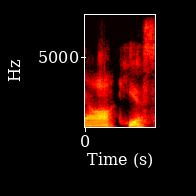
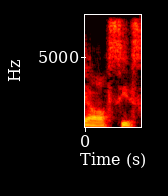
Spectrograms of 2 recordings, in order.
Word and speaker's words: Arceus: English some people say Arc yes I I say Arceus because that's how it's pronounced in Japan um I think that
